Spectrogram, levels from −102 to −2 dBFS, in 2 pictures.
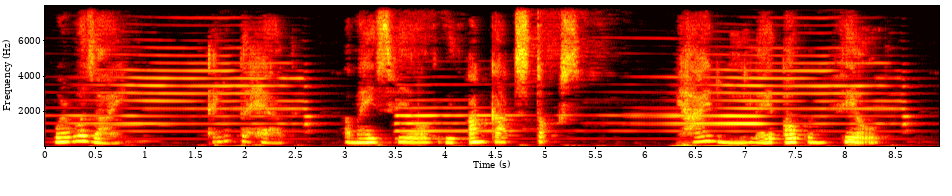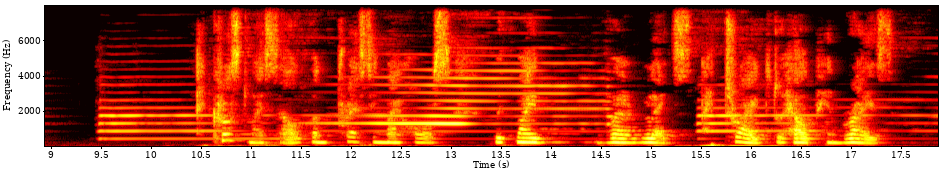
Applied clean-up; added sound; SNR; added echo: classical method WPE with log-MMSE.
